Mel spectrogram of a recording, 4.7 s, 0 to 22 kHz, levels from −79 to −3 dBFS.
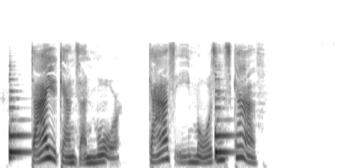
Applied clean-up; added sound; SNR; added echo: classical method spectral subtraction.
